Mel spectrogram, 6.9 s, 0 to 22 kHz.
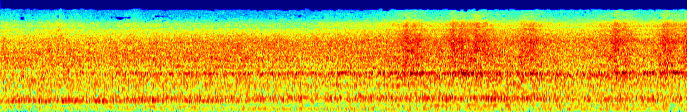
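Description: Two Seibu Ikebukuro Line electric trains, a yellow commuter train and a Seibu 10000 series Red Arrow limited express, crossing a steel railway bridge as they pass each other: a steady, loud rumble, with a run of rhythmic wheel clacks from about four seconds in as the Red Arrow crosses.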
